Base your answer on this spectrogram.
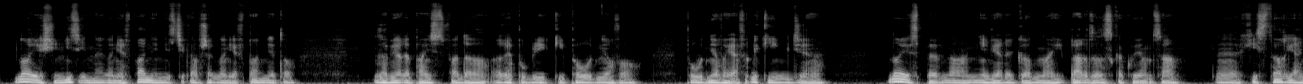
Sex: male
